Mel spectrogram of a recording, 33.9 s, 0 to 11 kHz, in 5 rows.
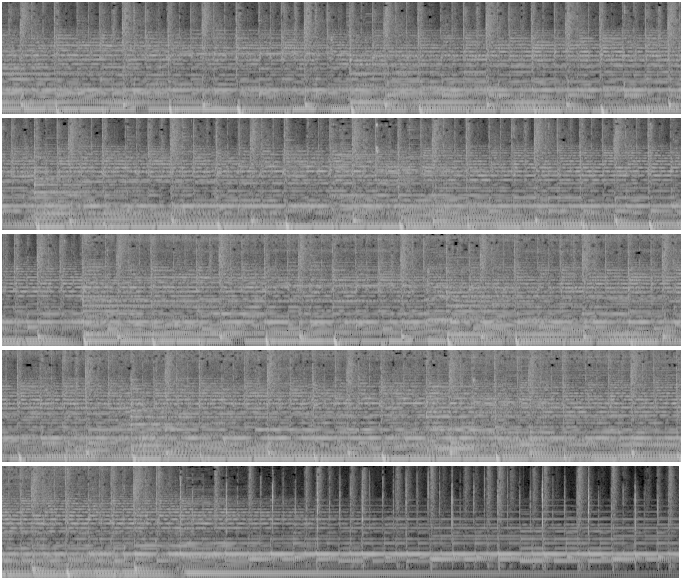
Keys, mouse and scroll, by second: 6.0 click, 9.6 click, 9.7 shift+middle click, 10.2-10.7 scroll up 9, 11.0 shift+middle click, 11.6-12.0 scroll down 1, 12.7-13.6 scroll down 3, 14.5 click, 21.8-22.7 scroll down 1, 22.7 click, 25.0 shift+d, 26.4 click, 30.3 click.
